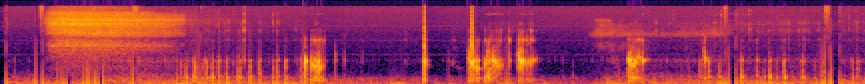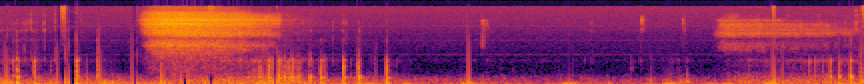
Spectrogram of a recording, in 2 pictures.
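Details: Stomach growling (borborygmi) on a stethoscope recording made during long breath-holds: low rumbling and gurgling bowel sounds with breathing noise over them.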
